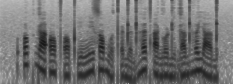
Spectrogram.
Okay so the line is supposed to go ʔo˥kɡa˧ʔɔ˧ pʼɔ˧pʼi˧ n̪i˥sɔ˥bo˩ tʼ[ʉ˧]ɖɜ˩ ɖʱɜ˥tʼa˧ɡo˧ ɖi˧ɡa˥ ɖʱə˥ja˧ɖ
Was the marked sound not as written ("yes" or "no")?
yes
